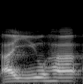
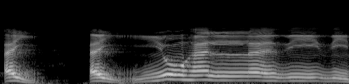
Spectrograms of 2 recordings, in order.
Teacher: tekankan ya itu bersabdu, jangan baca ayyuha tak betul, dia kena baca ayyuhalladzi di hujung lidah.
